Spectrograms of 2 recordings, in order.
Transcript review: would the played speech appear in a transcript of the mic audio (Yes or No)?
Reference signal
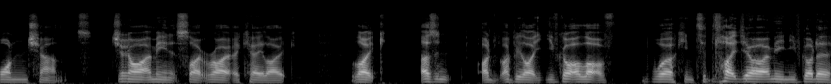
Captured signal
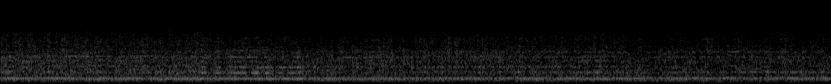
No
